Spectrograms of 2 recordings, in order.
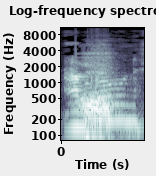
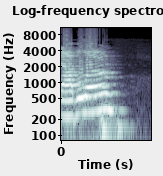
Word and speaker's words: abalone: Next, an abalone shell holy symbol. – It's pronounced abalone? – I believe. A-B-A-L-O-N-E. – I knew how it was spelled. I always called it abalone.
